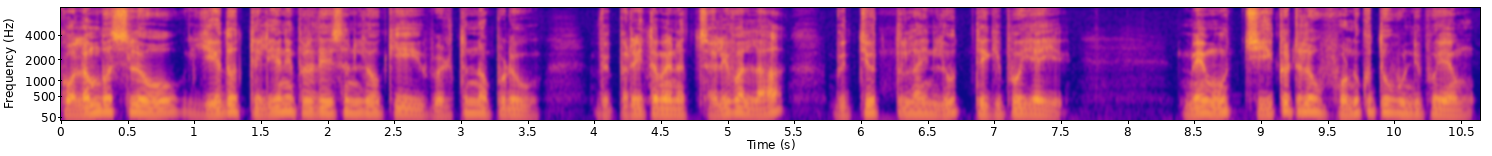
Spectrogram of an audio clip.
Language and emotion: Telugu, fearful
